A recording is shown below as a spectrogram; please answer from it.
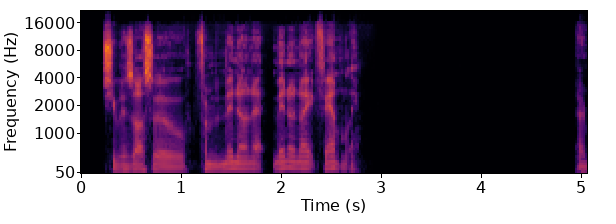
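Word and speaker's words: Mennonite: She was also from a minite family or Minino. People pronounce it all different ways. I like Menite.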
